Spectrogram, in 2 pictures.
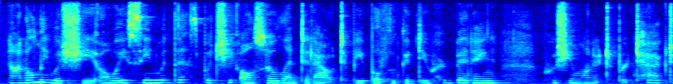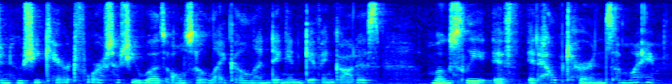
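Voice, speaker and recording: Noticeable background noise runs behind a soft-spoken woman. She whispers at a moderate pace. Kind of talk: ASMR mythology chat. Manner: soft-spoken, whispery, rambling.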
